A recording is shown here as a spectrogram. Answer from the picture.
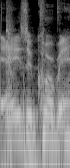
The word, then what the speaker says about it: Aza Corbett: We have Kayla Houston and we have Aza Corbett. Am I saying that correctly? Yeah. Okay, Aza Corbett.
